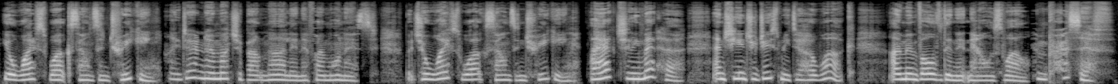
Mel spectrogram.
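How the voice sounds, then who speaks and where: Woman playing a young witch student, polite, formal, measured, fairly high voice, dry close studio sound. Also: darkish tone, dry recording, close to an everyday voice. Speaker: player character. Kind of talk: video game voice lines.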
